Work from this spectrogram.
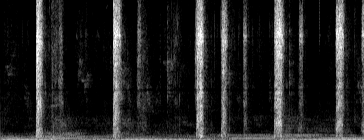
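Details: Black kitten that cannot stop sneezing, giving six sharp, hissing sneeze bursts about once a second, with a few softer snorts between them, over a steady low electrical hum.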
